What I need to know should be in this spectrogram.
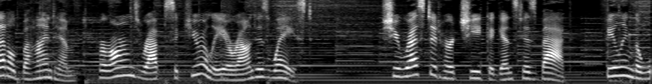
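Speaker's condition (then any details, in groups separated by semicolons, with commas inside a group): No condition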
